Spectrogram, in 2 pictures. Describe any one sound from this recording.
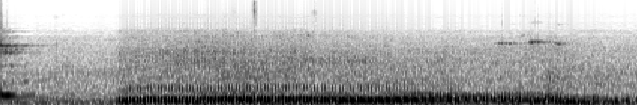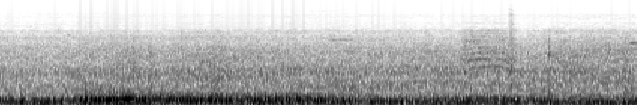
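An electrical unit hums steadily after it is switched on.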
